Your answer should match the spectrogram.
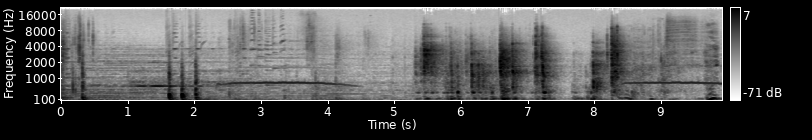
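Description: A few sharp knocks rap on a wooden house door, fairly loud, followed by a busier stretch of thuds and rattling movement, with no one speaking.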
